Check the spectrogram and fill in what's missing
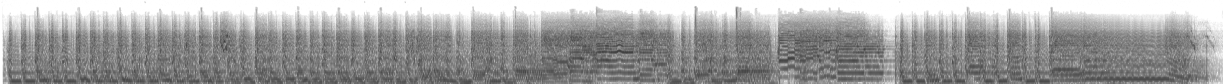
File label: fat crunch riff clean; amplitube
